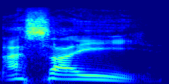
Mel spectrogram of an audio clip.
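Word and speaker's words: açaí: Acai. That's it. That's how you pronounce Acai? It. Acai. It sounds a bit like ass I eat.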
